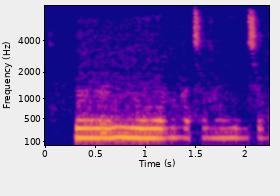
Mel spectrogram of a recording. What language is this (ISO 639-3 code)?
ben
